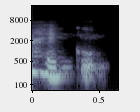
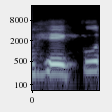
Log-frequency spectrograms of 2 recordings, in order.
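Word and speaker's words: Hegu: bermanfaat ya ini yuk 4 dibaca Haku kumpulanku jadi kebanyakan kebanyakan bacanya Yang yang apa Cina itu E itu bacanya e kebanyakannya loh ya Jadi ini bukan haiku tapi terus titik Iwan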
